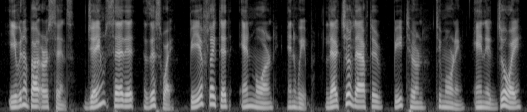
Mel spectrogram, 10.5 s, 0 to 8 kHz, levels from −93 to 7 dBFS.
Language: English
